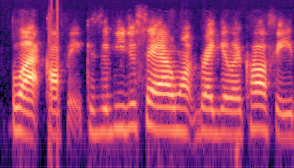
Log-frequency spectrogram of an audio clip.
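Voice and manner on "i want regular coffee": ordinary delivery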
